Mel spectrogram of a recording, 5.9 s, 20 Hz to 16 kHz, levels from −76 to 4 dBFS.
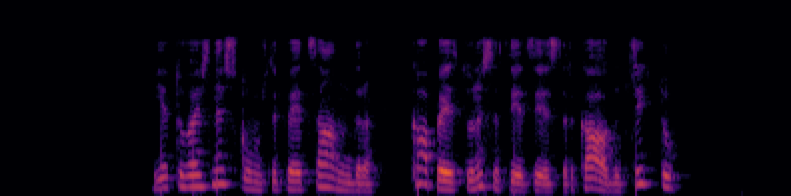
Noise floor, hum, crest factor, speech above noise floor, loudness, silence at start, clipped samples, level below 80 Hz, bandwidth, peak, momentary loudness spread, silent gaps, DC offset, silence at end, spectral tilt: under -90 dBFS; none; 20 dB; over 51 dB; -39 LUFS; 1.15 s; under 0.1%; -76 dBFS; 8 kHz; -20 dBFS; 11 LU; none; under 0.1%; 0.85 s; -3.5 dB/octave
